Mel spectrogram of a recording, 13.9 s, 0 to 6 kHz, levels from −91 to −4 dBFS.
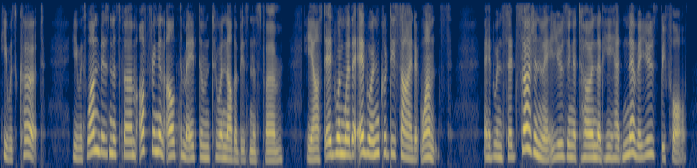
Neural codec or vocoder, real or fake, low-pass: codec, 16 kHz, 2 kbps, FunCodec, trained on LibriTTS, 25 frames a second; fake; 5.4 kHz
